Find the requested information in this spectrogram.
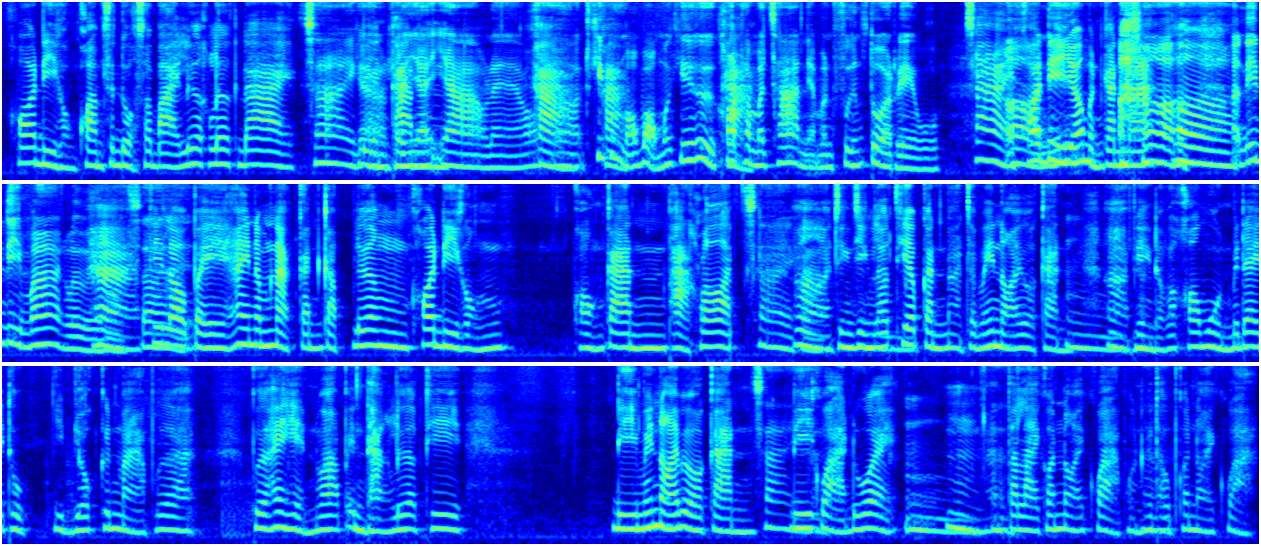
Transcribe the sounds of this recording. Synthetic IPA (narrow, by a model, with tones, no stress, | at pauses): kʰɔː˥˩diː˧kʰɔː˩˦ŋkʰwaː˧msa˧du˨˩ək̚sa˧baː˧jlɯ˥˩ək̚lɤː˥˩k̚daː˥˩jt͡ɕʰa˥˩jkʰɯ˧ənt̪ɾa˧ja˦˥jaː˧wlɛː˦˥wkʰa˥˩˧t̪ʰiː˥˩ku˧nmɔː˩˦bɔː˨˩k̚mɯ˥˩əkiː˦˥ʔʰɯː˧kʰɔː˥˧˩t̪ʰa˧mːa˧t͡ɕʰaː˥˩t̪̚ni˥˩ɐma˧nfɯː˦˥nt̪u˧ɐɾe˧w | t͡ɕʰa˥˩jkʰɔː˥˩diː˧jɤ˦˥ʔmɯ˩˦ə˦nka˧nnːa˥˦˥ʔːʔa˧nːiː˦˥diː˧maː˥˩k̚lɤː˧jkʰa˥˩tʰa˦iː˥˩ɾa˧wpa˧jɦa˥˩jna˦˥mna˨˩kːa˧nka˨˩p̚ɾɯ˥˩əŋkʰɔː˥˩diː˧kʰɔː˩˦ŋ | kʰɔː˩˦ŋkaː˧npʰaː˨˩kʰlɔː˥˩t̪̚t͡ɕʰa˥˩ʔɤː˧t͡ɕi˧ŋt͡ɕi˧ŋlɛː˦˥wt̪ʰi˥˩əp̚ka˧nʔaː˨˩t̪̚t͡ɕa˨˩ʔma˥˩jnɔː˦˥jkwaː˨˩ka˧nʔaː˧˩pʰi˧ŋd̪ɛ˨˩waː˥˩kʰɔː˥˩muː˧nma˥˩jda˥˩jt̪ʰuː˨˩k̚jiː˨˩p̚jo˦˥kʰːɯ˥˩nmaː˧pʰɯ˥˩ɐpʰɯ˥˩ɐɦa˥˩jɦe˩˦nwaː˥˩pe˧nt̪ʰaː˧ŋlɯ˥˩ək̚t̪ʰiː˥˩ | diː˧ma˥˩jnɔː˦˥ja˧˩kwaː˨˩ka˧nt͡ɕʰa˥˩jdiː˧kwaː˨˩du˥˩əjʔɯː˧ʔa˧nt̪a˧ɾaː˧jkɔː˥˩nɔː˦˥jkwaː˨˩pʰo˩˦nkɾa˧t̪ʰo˦˥p̚kɔː˥˩nɔː˦˥jkwaː˨˩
